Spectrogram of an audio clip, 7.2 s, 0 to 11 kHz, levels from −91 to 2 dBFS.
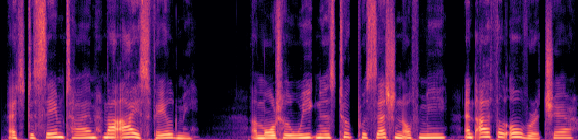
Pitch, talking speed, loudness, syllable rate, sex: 235 Hz, 175 wpm, -15 LUFS, 4.4 syllables/s, female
